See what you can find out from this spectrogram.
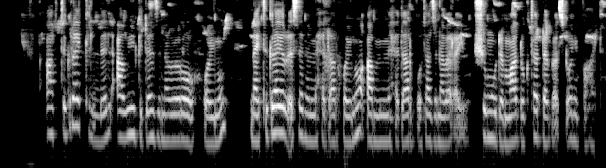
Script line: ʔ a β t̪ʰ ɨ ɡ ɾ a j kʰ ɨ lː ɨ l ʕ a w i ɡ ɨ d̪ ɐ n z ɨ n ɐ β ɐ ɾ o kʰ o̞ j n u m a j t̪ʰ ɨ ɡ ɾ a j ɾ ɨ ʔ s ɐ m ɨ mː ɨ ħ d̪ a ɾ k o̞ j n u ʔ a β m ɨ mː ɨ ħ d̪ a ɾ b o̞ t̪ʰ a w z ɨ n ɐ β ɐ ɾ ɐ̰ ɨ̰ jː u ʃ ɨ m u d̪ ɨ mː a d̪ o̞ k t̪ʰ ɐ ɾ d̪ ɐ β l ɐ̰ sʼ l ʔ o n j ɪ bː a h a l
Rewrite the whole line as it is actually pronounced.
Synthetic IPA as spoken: ʔ a β t̪ʰ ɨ ɡ ɾ a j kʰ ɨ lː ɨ l ʕ a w i ɡ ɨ d̪ ɐ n z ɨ n ɐ β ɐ ɾ o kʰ o̞ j n u n a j t̪ʰ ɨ ɡ ɾ a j ɾ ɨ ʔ s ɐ m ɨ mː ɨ ħ d̪ a ɾ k o̞ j n u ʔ a β m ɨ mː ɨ ħ d̪ a ɾ b o̞ t̪ʰ a z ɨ n ɐ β ɐ ɾ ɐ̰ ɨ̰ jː u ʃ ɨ m u d̪ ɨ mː a d̪ o̞ k t̪ʰ ɐ ɾ d̪ ɐ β ɾ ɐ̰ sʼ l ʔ o n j ɪ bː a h a l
